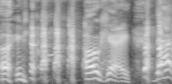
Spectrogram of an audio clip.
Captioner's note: laughs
